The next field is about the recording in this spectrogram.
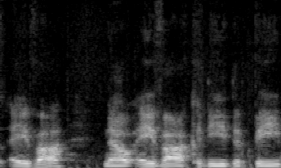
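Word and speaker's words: Eivor: control of a viking called iva or ava is pronounced ava now ava could either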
